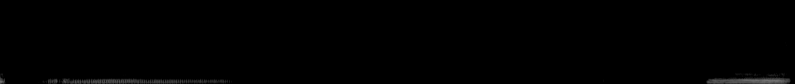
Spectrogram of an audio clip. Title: Zuzu snoring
